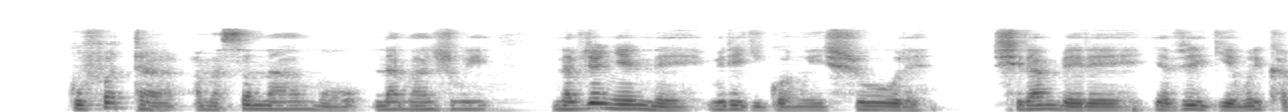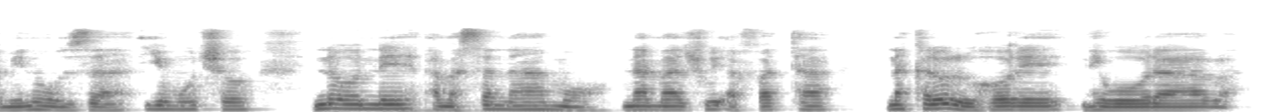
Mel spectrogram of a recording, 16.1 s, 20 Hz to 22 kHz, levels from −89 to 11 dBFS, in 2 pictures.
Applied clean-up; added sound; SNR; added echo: neural mask model DeepFilterNet 3.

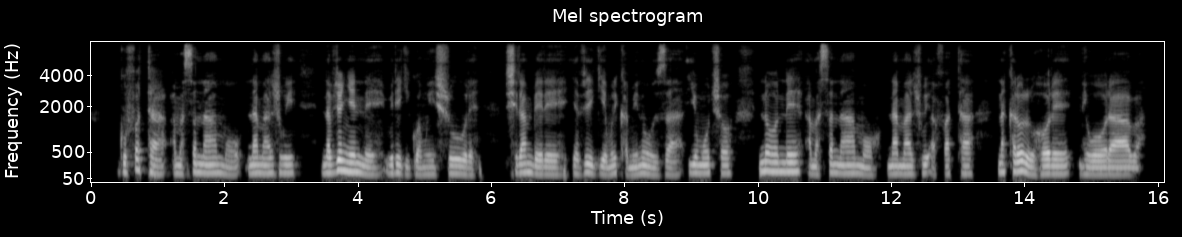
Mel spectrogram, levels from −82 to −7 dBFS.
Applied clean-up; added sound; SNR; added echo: none; none; none; none.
